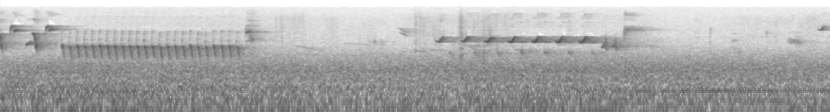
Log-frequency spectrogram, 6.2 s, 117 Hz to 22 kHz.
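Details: Common nightingale singing on a headland by the Żerań Canal on 1 May 2021: a dense buzzy rattling trill, then a rapid series of about six bright repeated notes, over steady low background rumble.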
